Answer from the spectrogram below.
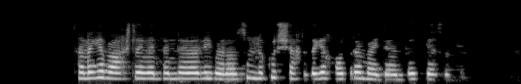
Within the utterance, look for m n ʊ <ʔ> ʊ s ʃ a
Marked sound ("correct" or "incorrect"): incorrect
